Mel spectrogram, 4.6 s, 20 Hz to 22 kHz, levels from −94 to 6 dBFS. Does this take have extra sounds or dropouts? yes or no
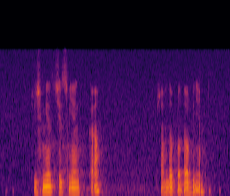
no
